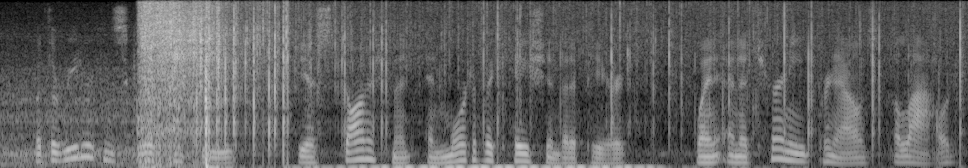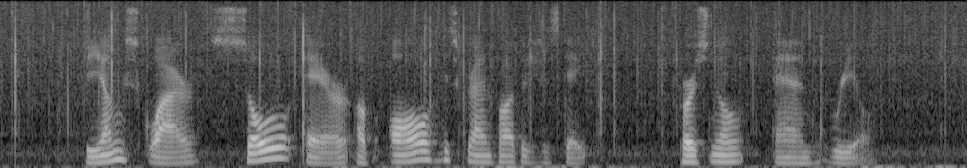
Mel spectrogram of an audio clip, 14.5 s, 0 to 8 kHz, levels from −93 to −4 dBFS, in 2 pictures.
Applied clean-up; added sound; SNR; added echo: none; Frying (food); -4 dB; none.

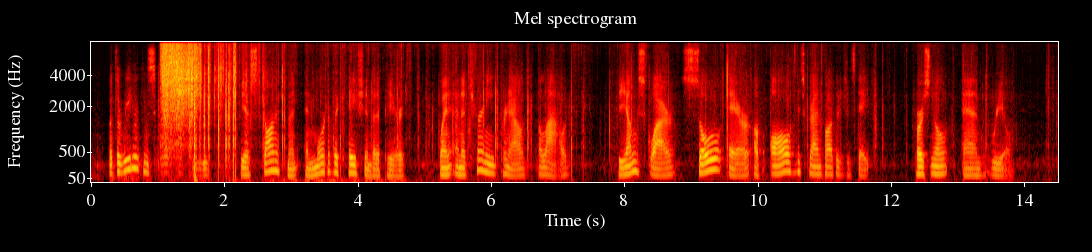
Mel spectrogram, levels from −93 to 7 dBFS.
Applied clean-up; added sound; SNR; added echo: neural mask model RNNoise.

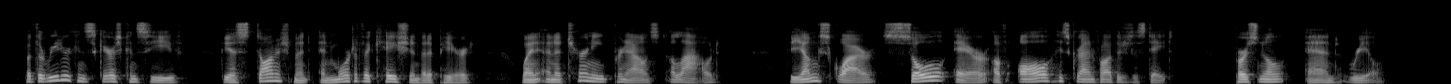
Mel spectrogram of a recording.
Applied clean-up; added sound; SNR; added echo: none; none; none; none.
